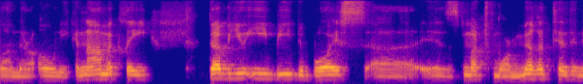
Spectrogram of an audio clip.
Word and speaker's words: Du Bois: Du Bois or Dubois? I'm still never quite sure the proper way to pronounce it. I'll say Du Bois.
